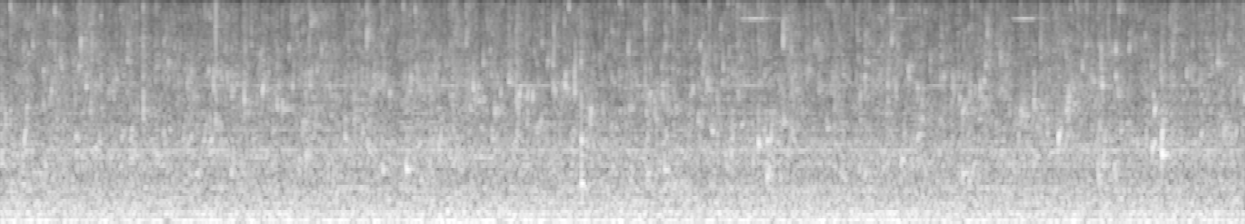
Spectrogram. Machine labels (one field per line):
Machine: pump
